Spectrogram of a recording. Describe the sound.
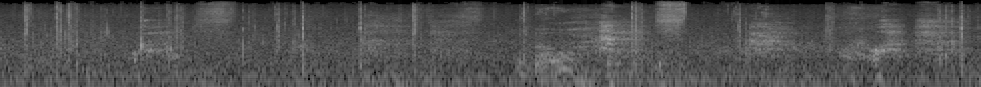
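Footsteps walking over to a ridge in an audio drama, many steady crunching steps with soft breathing sounds mixed in.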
